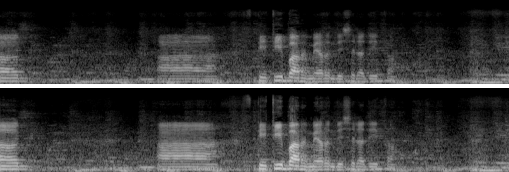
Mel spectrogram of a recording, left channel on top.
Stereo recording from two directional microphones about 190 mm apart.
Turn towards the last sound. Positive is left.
turn(degrees=-15)  # may be behind; listen again after turning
